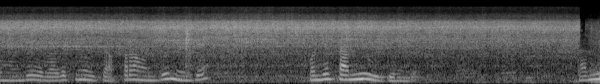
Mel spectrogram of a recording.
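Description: Chopped onion, tomato and green chilli frying in oil in a kadai, making a steady loud sizzle.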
